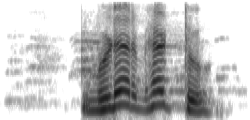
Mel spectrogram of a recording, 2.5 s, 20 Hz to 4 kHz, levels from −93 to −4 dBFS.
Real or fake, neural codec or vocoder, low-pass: real; none; 3.6 kHz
